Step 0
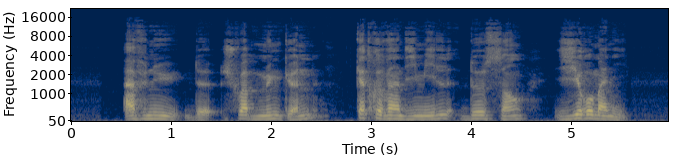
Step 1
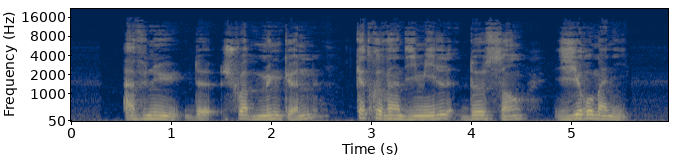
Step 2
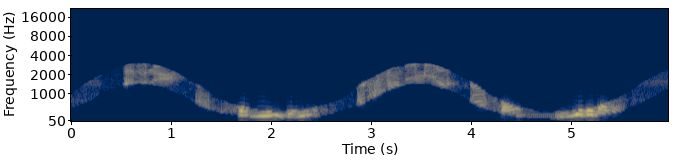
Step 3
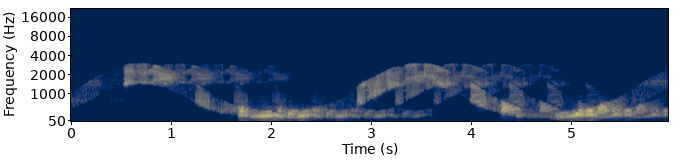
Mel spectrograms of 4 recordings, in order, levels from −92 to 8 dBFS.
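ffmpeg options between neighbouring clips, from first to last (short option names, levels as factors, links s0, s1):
-filter_complex "[0:a]equalizer=f=5300:t=o:w=2.6:g=3,acrossover=split=330|5200[s0][s1][s2];[s1]acompressor=threshold=0.02:ratio=5[s3];[s0][s3][s2]amix=inputs=3:normalize=0,volume=1.78"
-af "aeval=exprs='val(0)+0.00355*(sin(2*PI*50*n/s)+sin(2*PI*2*50*n/s)/2+sin(2*PI*3*50*n/s)/3+sin(2*PI*4*50*n/s)/4+sin(2*PI*5*50*n/s)/5)':c=same,afftfilt=real='re*between(b*sr/1024,240*pow(2100/240,0.5+0.5*sin(2*PI*0.36*pts/sr))/1.41,240*pow(2100/240,0.5+0.5*sin(2*PI*0.36*pts/sr))*1.41)':imag='im*between(b*sr/1024,240*pow(2100/240,0.5+0.5*sin(2*PI*0.36*pts/sr))/1.41,240*pow(2100/240,0.5+0.5*sin(2*PI*0.36*pts/sr))*1.41)':win_size=1024:overlap=0.75,volume=1.58"
-af "aecho=1:1:383|766|1149:0.158|0.0555|0.0194"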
